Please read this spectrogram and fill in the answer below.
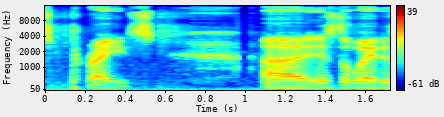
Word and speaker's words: PRIES: Up against Priest, you gotta say that, I gotta say them correctly as well as Priest. Praise is the way you're meant to actually pronounce it.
